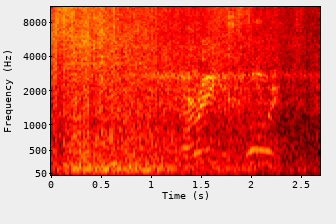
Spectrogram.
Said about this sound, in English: I jumped out of the bed, and then there was a thumping sound that consecutively got much faster. And with each thump, I felt the rig actually shake. Then there was an initial boom. The lights went out. And there was a huge explosion.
